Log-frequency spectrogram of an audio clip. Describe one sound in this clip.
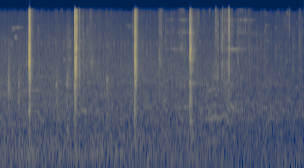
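Metal parts knock and clatter sharply.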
